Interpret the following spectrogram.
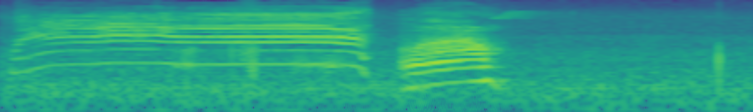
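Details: An angry female house cat meowing because she wants to go out: a long, level, harmonic-rich meow of nearly two seconds, then a shorter, rising-then-falling second meow; quiet room, a brief click near the end.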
